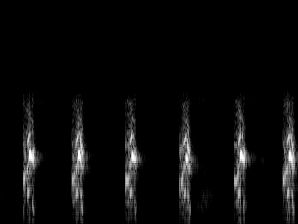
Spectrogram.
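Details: White-breasted waterhen single call, ruak-ruak, meant to lure birds into traps: six short, hoarse notes repeated about twice a second in a clean, quiet recording.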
